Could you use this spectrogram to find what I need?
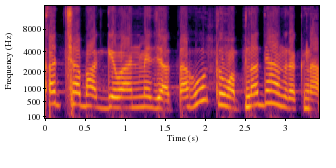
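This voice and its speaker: A cartoonish character voice speaks at an extremely high pitch and a fairly slow pace. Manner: gentle, comforting.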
